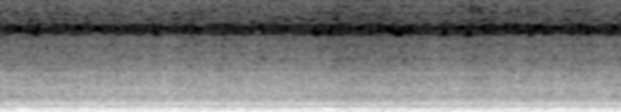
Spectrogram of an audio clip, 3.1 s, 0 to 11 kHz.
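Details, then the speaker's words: 2002 Craftsman air compressor model 919.167310, about 2,000 hours, run at about 61°F: a loud, steady, rough drone with a hum; the dried-out front motor bearing has failed catastrophically and is grinding. "sounds like my compressor is ready to grenade that ain't a good thing"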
